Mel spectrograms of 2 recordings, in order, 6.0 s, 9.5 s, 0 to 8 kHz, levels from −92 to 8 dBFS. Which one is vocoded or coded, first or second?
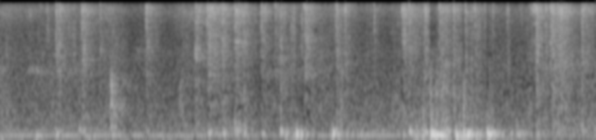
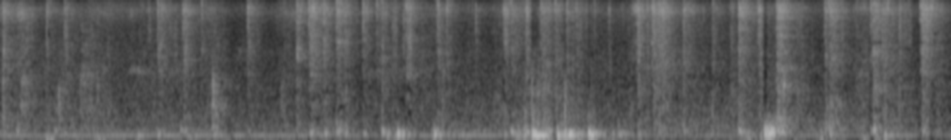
first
